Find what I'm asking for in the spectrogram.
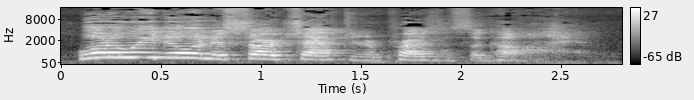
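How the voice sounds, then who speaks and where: Shouting in a Southern US accent, a man speaks at a fairly slow pace with very wide pitch swings. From US South. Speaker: preacher. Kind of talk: revival sermon, hellfire exhortation with congregation call-and-response. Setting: church with live congregation. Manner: fiery, escalating shouted warnings punctuated by amens; rhythmic, repetitive cadence hammering short phrases. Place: church. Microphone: camera far.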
